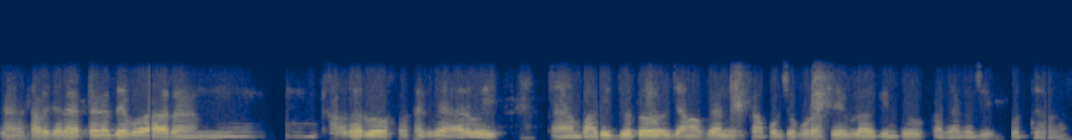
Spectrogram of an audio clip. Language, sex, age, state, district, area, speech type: Bengali, male, 30-45, West Bengal, Jhargram, rural, conversation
